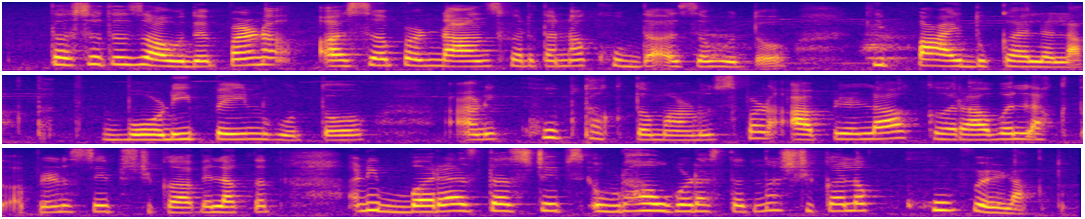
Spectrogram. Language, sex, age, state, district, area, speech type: Marathi, female, 18-30, Maharashtra, Nanded, rural, spontaneous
